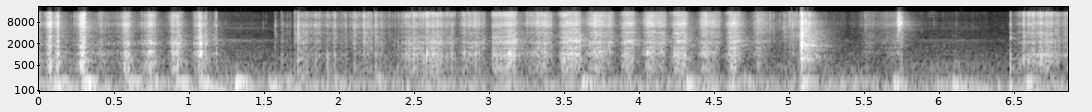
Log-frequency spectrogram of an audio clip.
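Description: A metal knife blade is drawn repeatedly across a solid pale green floral foam block held in hand, shaving it with bright, rasping scrapes. The short strokes come in quick rhythmic bursts of dry, high hiss, with brief pauses near the start and end.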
